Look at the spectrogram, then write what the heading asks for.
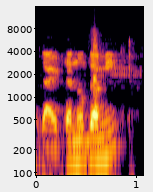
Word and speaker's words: geitonogamy: First is autogamy, second is geitonogamy. Some can pronounce it as a geitonogamy और कुछ ऐसे भी pronounce करते हैं गाइटनोगमी।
